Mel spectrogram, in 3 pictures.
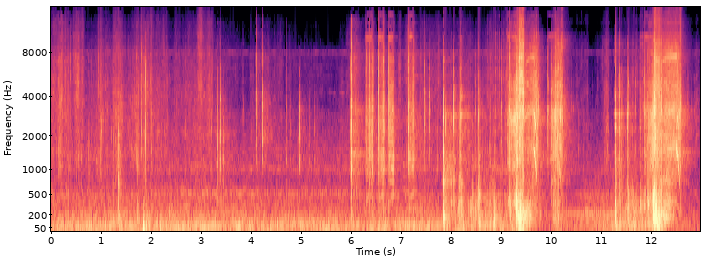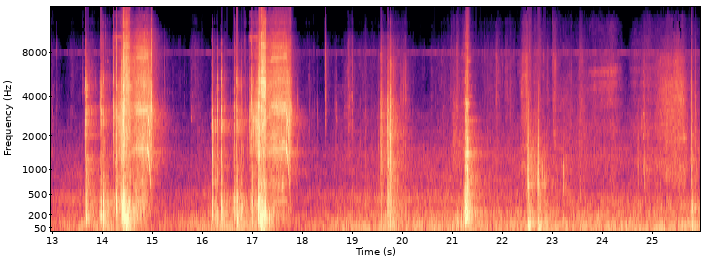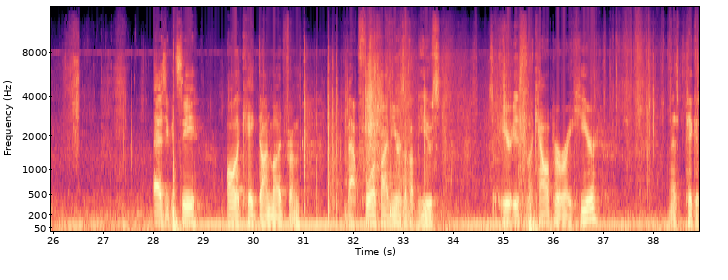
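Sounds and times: power tool motor whining: 0:17.0 - 0:17.9.

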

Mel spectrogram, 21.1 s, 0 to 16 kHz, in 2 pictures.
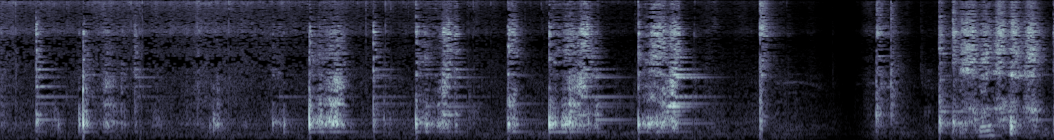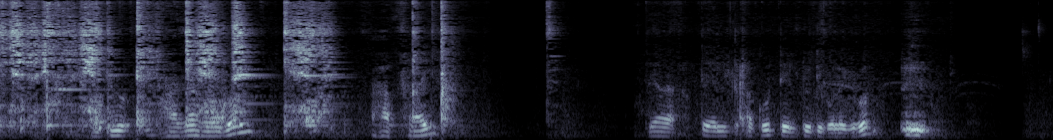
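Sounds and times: metal ladle scraping a wok: 0:00.0 - 0:07.9, 0:08.6 - 0:14.1
steel dishes and utensils clattering: 0:00.0 - 0:07.9, 0:08.7 - 0:14.1.

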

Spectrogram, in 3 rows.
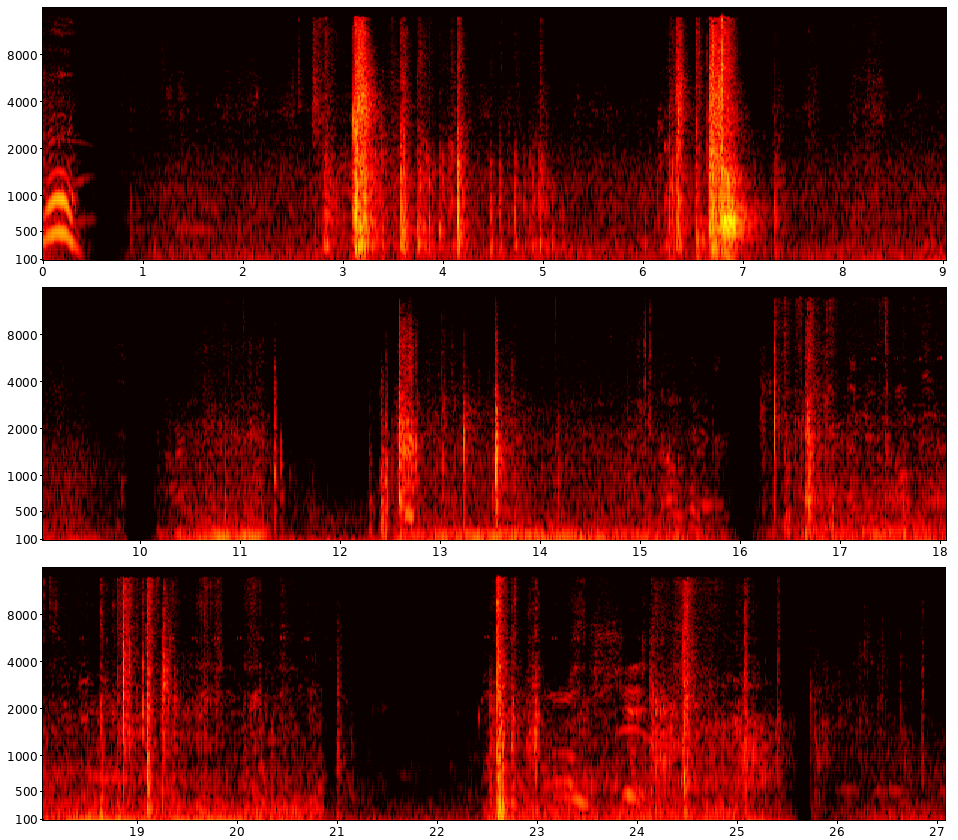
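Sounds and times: skateboard slapping down: 0:02.8 - 0:05.1, 0:06.2 - 0:07.4, 0:12.3 - 0:13.8, 0:16.2 - 0:17.6, 0:18.5 - 0:20.3, 0:22.4 - 0:23.1
skateboard popping and clacking: 0:02.8 - 0:07.5, 0:12.3 - 0:15.2, 0:16.2 - 0:21.1.

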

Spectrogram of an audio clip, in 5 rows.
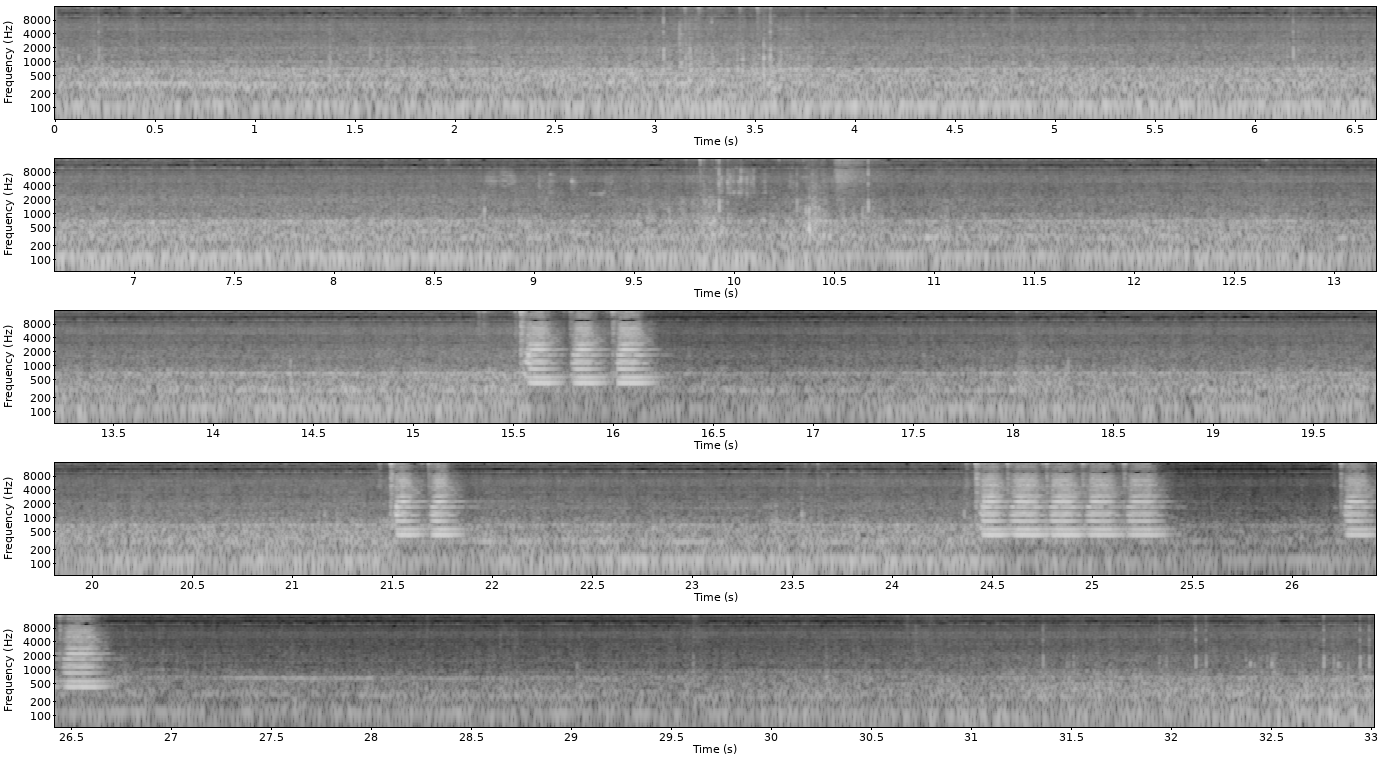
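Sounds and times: truck engine rumble: 0:00.0 - 0:33.0
vehicle horn honking: 0:15.5 - 0:16.4, 0:21.4 - 0:22.1, 0:24.4 - 0:25.5, 0:26.2 - 0:26.8.

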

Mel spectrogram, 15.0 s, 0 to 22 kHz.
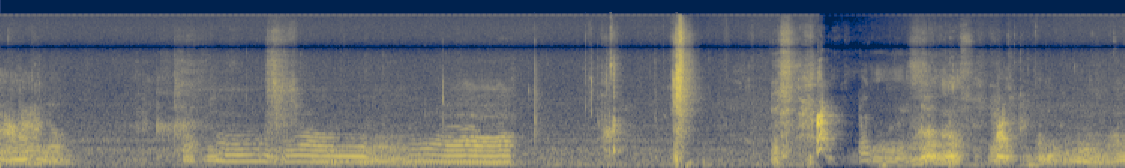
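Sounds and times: dogs low play growls: 0:01.8 - 0:07.0, 0:10.2 - 0:15.0.

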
